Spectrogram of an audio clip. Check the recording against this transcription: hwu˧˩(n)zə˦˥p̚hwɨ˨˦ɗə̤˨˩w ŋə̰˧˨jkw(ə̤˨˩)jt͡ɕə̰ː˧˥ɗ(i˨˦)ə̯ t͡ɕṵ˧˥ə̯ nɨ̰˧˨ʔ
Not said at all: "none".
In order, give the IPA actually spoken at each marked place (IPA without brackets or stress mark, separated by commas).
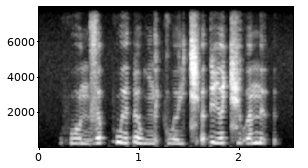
n, ə̤˨˩, i˨˦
